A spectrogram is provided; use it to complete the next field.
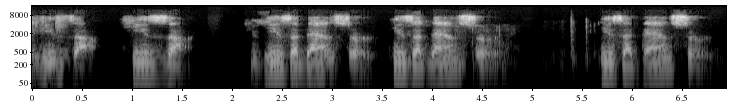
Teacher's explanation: Noten que no es una S como en if, sino que suena como un Z bastante suave.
